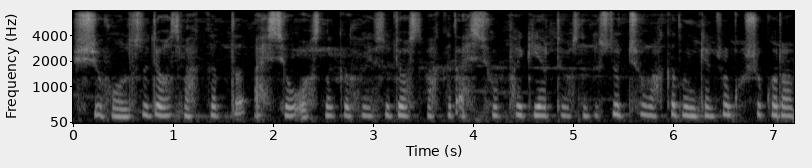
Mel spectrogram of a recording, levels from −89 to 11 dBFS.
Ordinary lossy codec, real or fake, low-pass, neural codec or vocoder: none; real; none; none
